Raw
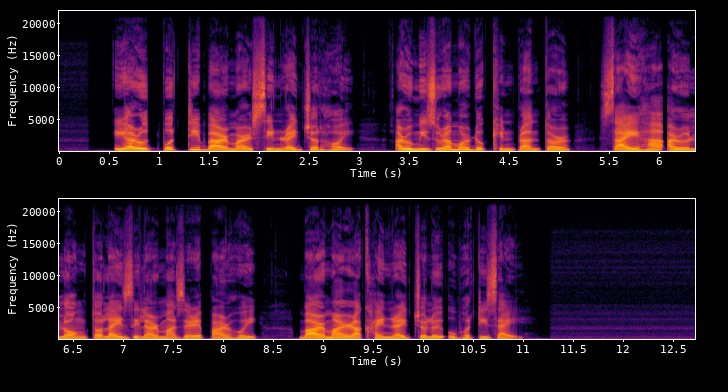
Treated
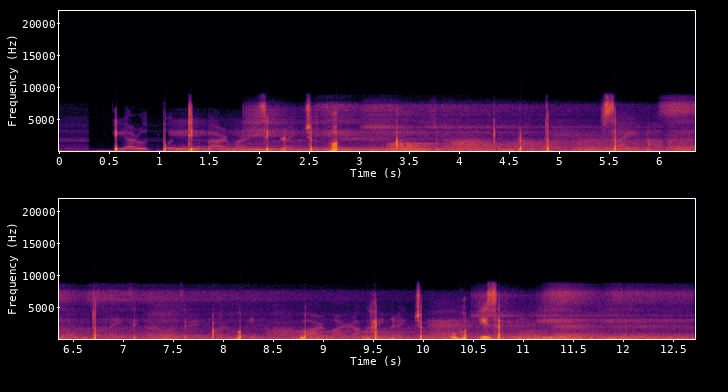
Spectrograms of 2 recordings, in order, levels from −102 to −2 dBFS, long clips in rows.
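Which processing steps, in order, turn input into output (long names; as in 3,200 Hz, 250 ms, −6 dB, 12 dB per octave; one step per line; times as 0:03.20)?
downsampling to 16,000 Hz
gate with flip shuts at −20 dBFS, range −35 dB
feedback delay with all-pass diffusion 729 ms, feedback 59%, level −8.5 dB
level +3.5 dB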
